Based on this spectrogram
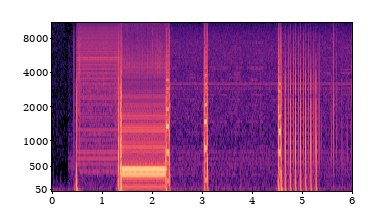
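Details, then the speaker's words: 1970s senderized step-by-step exchange call from Occoquan via Manassas to Nokesville: dialling clicks then fast on-off bursts about twice a second; reorder tone. "here's a call to the reorder tone in Knoxville"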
